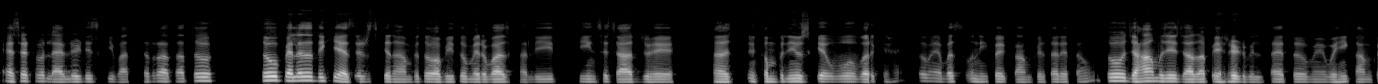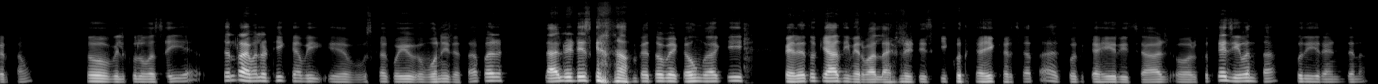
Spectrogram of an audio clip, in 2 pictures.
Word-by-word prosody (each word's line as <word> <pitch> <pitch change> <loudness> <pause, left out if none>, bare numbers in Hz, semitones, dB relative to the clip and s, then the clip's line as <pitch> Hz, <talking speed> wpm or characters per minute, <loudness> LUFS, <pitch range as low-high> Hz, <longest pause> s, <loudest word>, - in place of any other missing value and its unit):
Asset 150 +2 -2
और 145 -1 -7
liabilities 130 +2 -4
की 130 - -15
बात 120 0 -11
कर 130 - -11
रहा 140 0 -3
था 135 +1 -8
तो 170 0 +2 0.5
तो 185 +1 +7
पहले 180 -1 +4
तो 185 - +6
देखिए 165 -3 +1
एसेट्स 125 +1 -3
के 135 - 0
नाम 120 -1 -7
पे 130 - -10
तो 130 0 -1
अभी 125 +1 -2
तो 130 +1 -6
मेरे 120 -1 -3
पास 120 -1 +2
खाली 120 +2 -10 0.3
3 130 -1 -9
से 135 +3 -9
4 120 -1 -1
जो 125 - -6
है 120 -1 -2 0.4
अ, 125 -1 +1 0.2
कंपनीज़ 135 +1 -3
के 140 - 0
वो 130 0 -5
वर्क 120 - -1
है 120 +3 -22 0.2
तो 155 - -11
मैं 140 -3 -11
बस 135 0 -6
उन्ही 130 -2 -9
पे 130 -1 -3
कम 115 -1 -12
करता 120 0 -10
रहता 120 +1 -9
हूँ। 140 +8 -16
तो 165 0 +4
जहाँ 145 +3 +5
मुझे 145 -1 +1
ज़्यादा 125 -1 +1
पे 130 - -1
रेट 135 -2 +2
मिलता 115 0 -11
है 120 - -3
तो 120 +1 -9
मैं 120 0 -14
वहीं 125 +3 -5
काम 120 -1 -11
करता 120 +1 -10
हूँ। 135 +6 -16 0.6
तो 140 -2 +5
बिल्कुल 125 +1 -5
वो 125 0 0
सही 130 +3 -8
है 155 +2 -9 0.3
चल 185 +1 0
रहा 195 -2 +10
है 160 - +6
मतलब 165 0 +2
ठीक 180 -2 -4
है 150 - -2
अभी 140 -1 -4 0.2
अ, 120 - -4
उसका 120 +4 -10
कोई 130 0 -1
वो 120 0 -2
नहीं 135 +1 -2
रहता। 115 +5 -8
पर 170 +3 +2 0.4
लायबिलिटीज़ 170 +4 +8
के - - +11
नाम 145 -2 +5
पे 145 0 +1
तो 155 +1 +3
मैं 150 -1 +6
कहूँगा 145 +1 +3
कि 170 +4 -1 0.4
पहले 140 +1 +7
तो 165 - -1
क्या 150 -1 +9
थी 140 - -4
मेरे 120 -2 0
पास 115 0 +3
लायबिलिटीज़ 120 +2 -3
कि 135 - -9
खुद 135 0 0
का 135 - -6
ही 130 +1 +5
खर्चा 125 0 -9
था, 155 +3 -9
खुद 125 -1 -9
का 125 - -5
ही 120 +1 0
रिचार्ज 115 0 -4
और 115 -1 -5
खुद 145 - -14
का - - +1
ही - - +8
जीवन 155 0 +2
था 140 -1 -8
खुद 140 -5 -7
ही 130 -1 -3
रेंट 120 -1 -10
देना। 120 +1 -10
130 Hz, 240 wpm, -22 LUFS, 120-145 Hz, 0.6 s, के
